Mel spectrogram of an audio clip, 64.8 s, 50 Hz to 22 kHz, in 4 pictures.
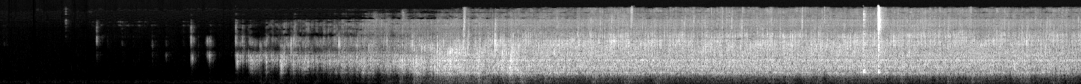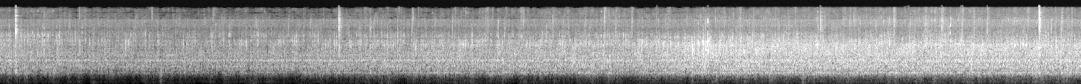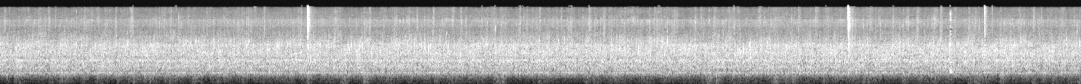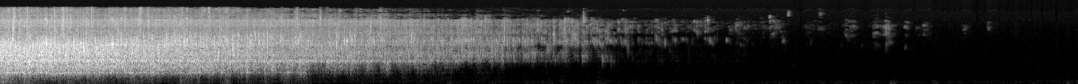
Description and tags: The sound of water being boiled in a frying pan.
Recorded using the Zoom H6 XY module.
